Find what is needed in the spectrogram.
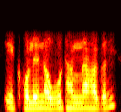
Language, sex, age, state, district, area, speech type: Bodo, male, 45-60, Assam, Kokrajhar, rural, conversation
